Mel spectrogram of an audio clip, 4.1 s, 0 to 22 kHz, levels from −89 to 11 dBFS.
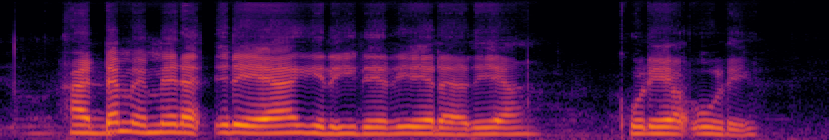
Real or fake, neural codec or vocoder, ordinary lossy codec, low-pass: fake; codec, 44.1 kHz, 2.6 kbps, SNAC; none; none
